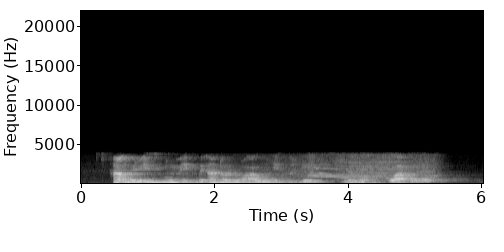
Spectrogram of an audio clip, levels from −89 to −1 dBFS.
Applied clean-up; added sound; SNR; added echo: none; Engine / Car; 17 dB; reverberation time 0.9 s.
